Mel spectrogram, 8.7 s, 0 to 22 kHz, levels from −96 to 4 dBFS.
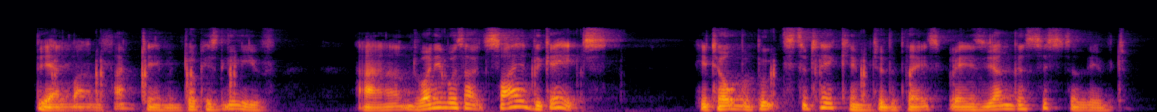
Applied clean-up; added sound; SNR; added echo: neural mask model DeepFilterNet 3.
